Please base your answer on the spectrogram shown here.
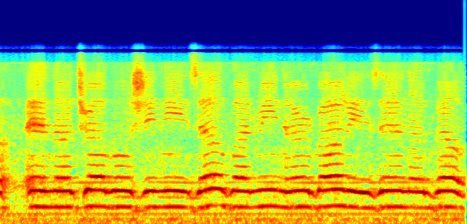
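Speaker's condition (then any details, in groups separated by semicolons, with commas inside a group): Brain injury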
